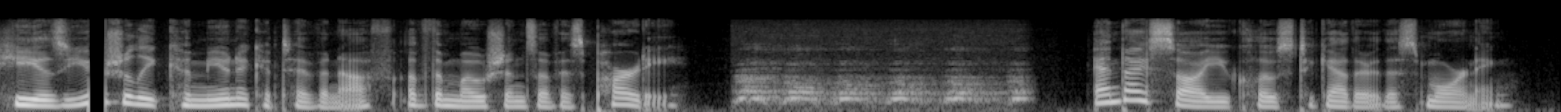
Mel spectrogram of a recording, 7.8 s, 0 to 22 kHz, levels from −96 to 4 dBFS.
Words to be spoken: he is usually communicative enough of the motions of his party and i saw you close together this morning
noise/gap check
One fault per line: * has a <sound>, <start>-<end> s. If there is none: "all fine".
* has a dropout, 0.5-0.5 s
* has a bark, 3.7-5.2 s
